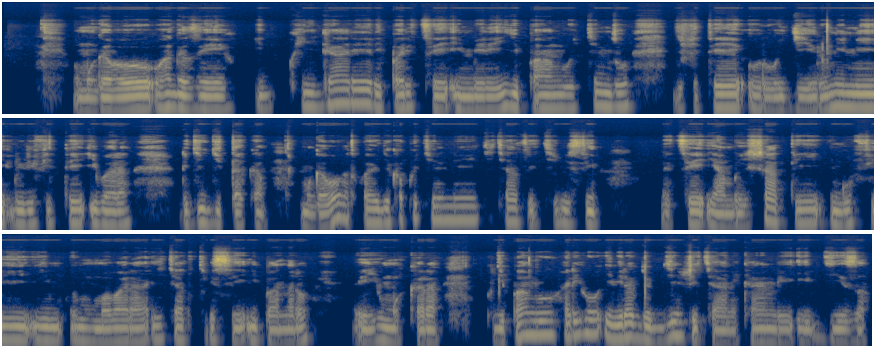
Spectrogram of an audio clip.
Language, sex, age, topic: Kinyarwanda, male, 25-35, finance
